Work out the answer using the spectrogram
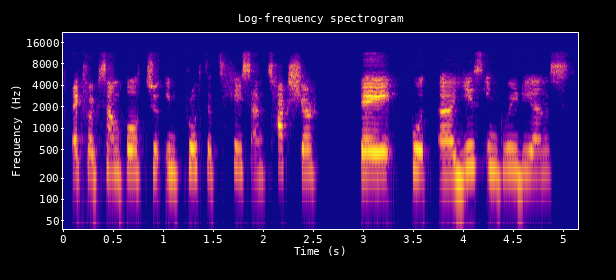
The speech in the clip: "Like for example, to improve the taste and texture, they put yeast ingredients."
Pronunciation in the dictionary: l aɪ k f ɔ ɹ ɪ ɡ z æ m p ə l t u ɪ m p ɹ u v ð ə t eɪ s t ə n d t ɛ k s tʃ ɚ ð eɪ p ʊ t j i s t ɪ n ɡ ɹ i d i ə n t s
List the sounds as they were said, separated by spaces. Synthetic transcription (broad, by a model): l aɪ k f ɔ ɹ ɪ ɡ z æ m p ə l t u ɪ m p ɹ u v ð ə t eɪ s ə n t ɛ k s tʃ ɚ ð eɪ p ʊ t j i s ɪ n ɡ ɹ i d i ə n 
